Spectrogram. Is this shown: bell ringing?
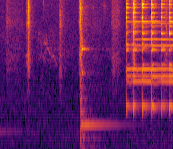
yes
